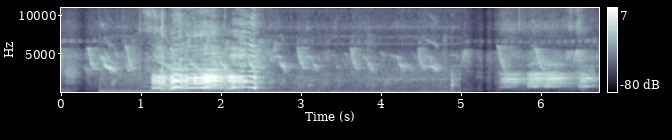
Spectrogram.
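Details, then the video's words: Rooster crow, loud and coarse, lasting about a second and a half. High chirps from small birds are heard through the clip, and a second rough, fowl-like call rises near the end. "Ayam Jantan Berkokok | Suara Ayam berkokok"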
